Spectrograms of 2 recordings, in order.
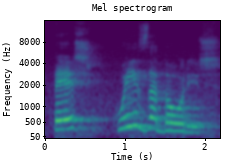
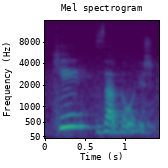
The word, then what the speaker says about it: pesquisadores: E você não diz pesquisadores, né? Você diz pesquisadores. Bem aqui, ó, o U não é pronunciado e bem aqui você tem um dígrafo.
